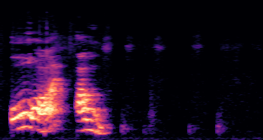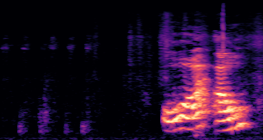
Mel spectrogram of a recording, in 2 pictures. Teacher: कंठ ओष्ठ वर्ग, तो कंठ ओष्ठ वर्ग में आता है ओ और औ दोनों जो है कंठ ओष्ठ वर्ग में आते हैं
